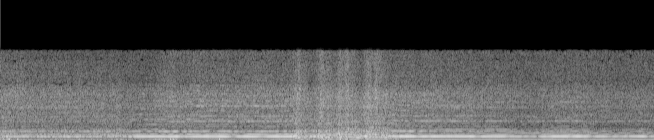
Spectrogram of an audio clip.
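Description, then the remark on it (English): A car engine on an installation lap at a race track in Spain in January, in pleasant weather, drones loudly and steadily with a strong harmonic whine, briefly turning rough and gritty midway before settling back into a sustained, high-pitched hum. No one speaks. “So I think the next thing we'll probably do is record the engine noise, get you ready for the season.”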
